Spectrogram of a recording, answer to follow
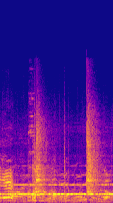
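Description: Festival hayashi flute holding a long high note, dropping to a lower note near the end, with shouting voices and two sharp cracks about a second apart.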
